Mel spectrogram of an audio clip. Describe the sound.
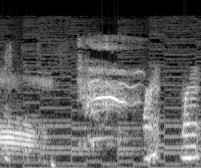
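A person's voice mimics a duck, letting out a few nasal, raspy quacks in quick succession over about two seconds, fairly loud.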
